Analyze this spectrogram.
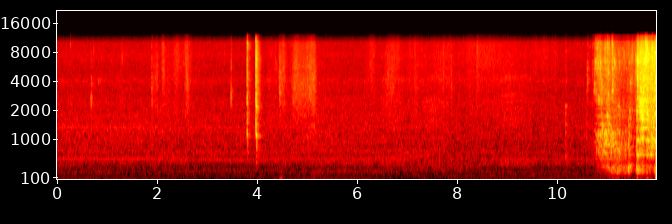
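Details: A quiet small room holds faint ticks and a few sharp clicks, then a loud rush of broadband noise in the last second.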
